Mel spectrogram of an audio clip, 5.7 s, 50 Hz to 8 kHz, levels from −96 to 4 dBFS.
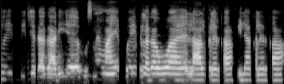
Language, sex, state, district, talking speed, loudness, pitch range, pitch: Hindi, female, Bihar, Kishanganj, 200 wpm, -17 LUFS, 195-225 Hz, 205 Hz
